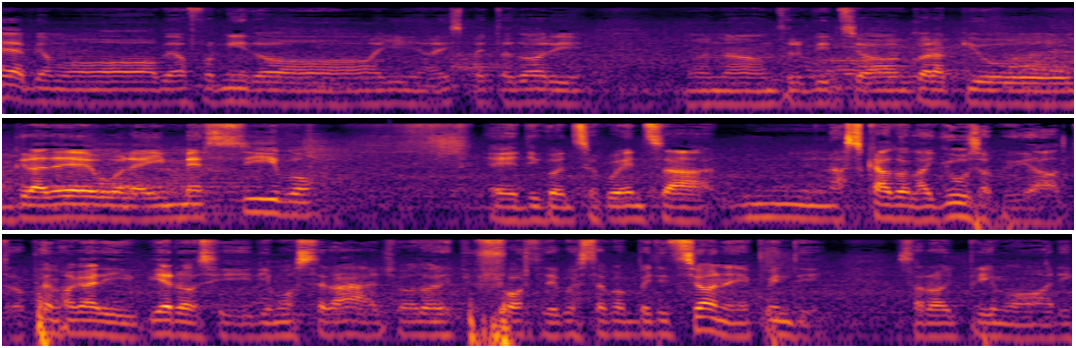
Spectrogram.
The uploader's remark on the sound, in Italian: con le registrazioni in presa diretta dal campo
